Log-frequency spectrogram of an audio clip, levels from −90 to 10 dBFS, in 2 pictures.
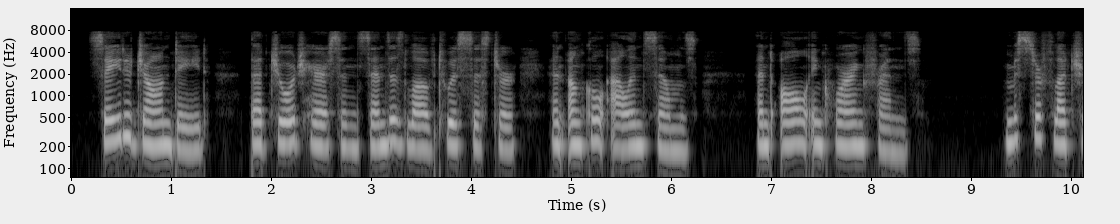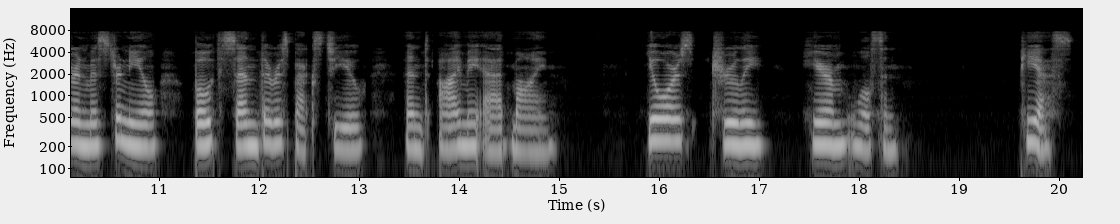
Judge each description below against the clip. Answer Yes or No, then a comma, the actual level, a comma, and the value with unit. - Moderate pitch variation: No, narrow, 2.1 semitones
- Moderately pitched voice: No, high, 205 Hz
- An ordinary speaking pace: No, slow, 125 wpm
